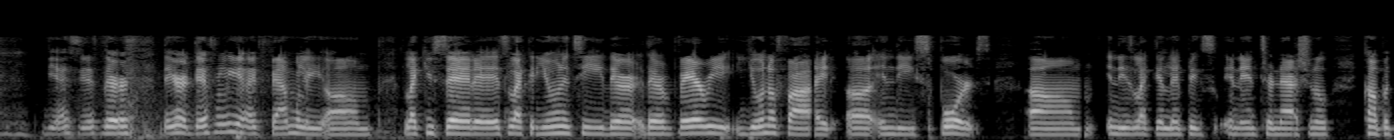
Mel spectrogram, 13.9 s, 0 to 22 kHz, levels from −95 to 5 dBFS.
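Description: Throughout, the speech sounds rough and grainy, with noise filling the gaps between harmonics and a thin, synthetic top band. That is plainly audible low-delay AAC compression, likely AAC-ELD at around 32 kbps. On a spectrogram, the harmonic lines look smeared and speckled.

At 5.33, 8.09, 10.79 and 12.92 s, the sound fades briefly out and back in. Each is an AAC frame loss with muting, where the decoder zeroed the missing spectrum. The gaps last about 30, 60, 60 and 30 ms, which fits one or two lost frames. They show as soft-edged notches in the waveform and vertical blank strips on a spectrogram.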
